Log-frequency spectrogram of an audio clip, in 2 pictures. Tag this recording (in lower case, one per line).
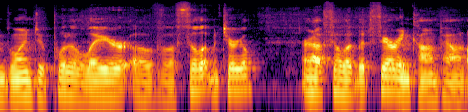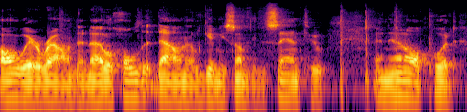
speech
wood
